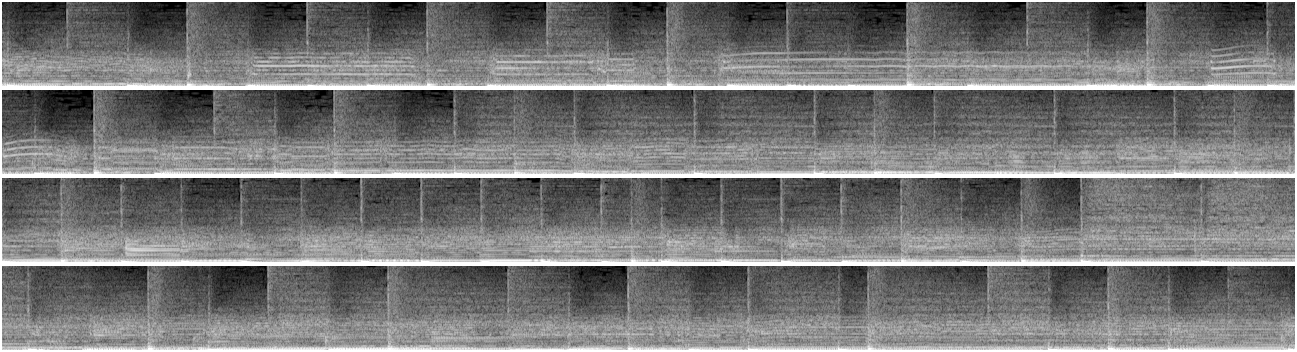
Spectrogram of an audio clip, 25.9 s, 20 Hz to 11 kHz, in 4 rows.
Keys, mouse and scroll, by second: 0.0 scroll up 1, 0.1 shift+middle click, 0.2 ctrl+z, 0.6 ctrl+right click, 0.9 scroll down 4, 1.0 middle click, 1.3 ctrl+z, 1.7 click, 1.9 KP_1, 2.0 KP_3, 2.2 shift+middle click, 2.5 m, 2.9 ctrl+right click, 3.3 ctrl+right click, 3.6 ctrl+right click, 4.3 click, 4.4-5.6 typing, 4.8 click, 5.5 click, 6.1 shift+middle click, 6.2 scroll up 4, 6.2 shift+middle click, 6.3 click, 6.7-8.2 typing, 7.3 click, 8.1 click, 8.5 click, 9.0 click, 9.4 shift+middle click, 9.5 scroll down 1, 9.7 middle click, 9.8 scroll up 2, 9.9 shift+middle click, 9.9 scroll down 1, 10.0 middle click, 10.1 click, 10.2 `, 10.5 scroll down 10, 10.5 middle click, 10.7 ctrl+r, 11.1 alt+shift+click, 11.2 alt+shift+click, 11.4 shift+middle click, 11.7 click, 12.0 middle click, 12.3 middle click, 12.6 click, 13.0 click, 13.2 shift+middle click, 13.9 alt+shift+click, 14.2 middle click, 14.7 alt+shift+click, 15.4 alt+shift+click, 15.5 middle click, 15.7 alt+shift+click, 16.6 shift+click, 16.8 middle click, 17.3 shift+click, 17.4 ctrl+e, 17.5 scroll down 1, 17.6 middle click, 18.0 scroll up 5, 18.1 shift+middle click, 18.2 shift+middle click, 18.3 Tab, 18.4 Tab, 18.5 click, 19.1 shift+d, 19.2 scroll down 4, 19.2 shift+middle click, 19.5 click, 19.6 middle click, 19.8 scroll up 3, 19.9 shift+middle click, 19.9 shift+middle click, 20.2 KP_1, 20.3 shift+middle click, 21.1 alt+click, 21.9 shift+click, 22.1-24.6 typing, 22.5 right click, 22.6 ctrl+z, 22.7 alt+click, 23.4 middle click, 23.9 middle click, 24.8 middle click, 25.6 click, 25.7 middle click, 25.8 scroll up 2.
